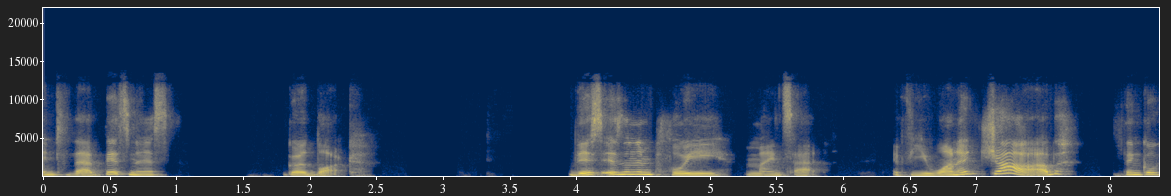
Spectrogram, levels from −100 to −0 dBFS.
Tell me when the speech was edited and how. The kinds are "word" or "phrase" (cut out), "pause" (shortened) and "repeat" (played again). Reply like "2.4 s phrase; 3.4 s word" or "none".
none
